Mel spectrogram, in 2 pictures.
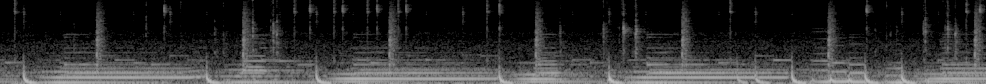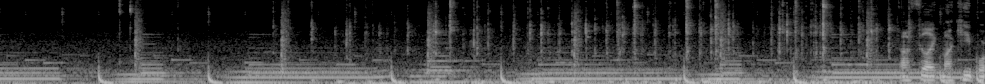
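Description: Typing on a computer keyboard close to a microphone, a steady run of clicky keystrokes in bursts across the whole stretch, with low background tones underneath.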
